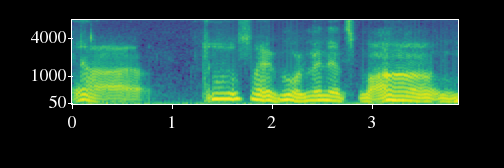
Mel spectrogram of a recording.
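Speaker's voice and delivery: low, sleepy husband mumbling; groggy half-asleep mumble. Acted.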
